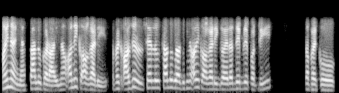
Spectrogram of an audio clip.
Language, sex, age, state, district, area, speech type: Nepali, female, 60+, West Bengal, Jalpaiguri, urban, conversation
